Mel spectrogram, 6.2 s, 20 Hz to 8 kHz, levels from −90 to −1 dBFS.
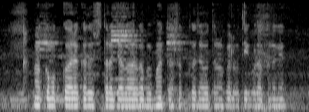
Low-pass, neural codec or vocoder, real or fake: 7.2 kHz; none; real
